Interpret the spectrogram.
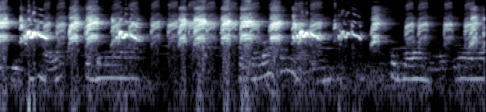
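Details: Sooty-headed bulbul, recording meant to attract and train birds: harsh rasping notes mixed with short downslurred whistles, a soft low steady tone faintly underneath.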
